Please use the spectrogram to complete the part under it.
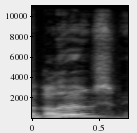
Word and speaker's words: Blooze: And the track you just heard was, well, let me spell it, B-L-O-O-Z-E. As Chuck Berry would pronounce it, blues.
